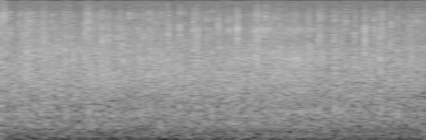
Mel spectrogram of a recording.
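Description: Faint, steady applause from an audience, heard as an even patter of clapping with no single claps standing out.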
